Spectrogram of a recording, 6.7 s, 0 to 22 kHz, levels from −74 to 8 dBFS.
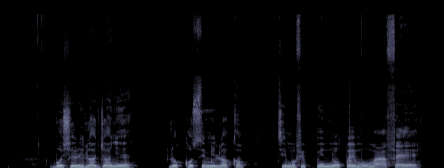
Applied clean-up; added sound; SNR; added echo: neural mask model Resemble Enhance denoiser.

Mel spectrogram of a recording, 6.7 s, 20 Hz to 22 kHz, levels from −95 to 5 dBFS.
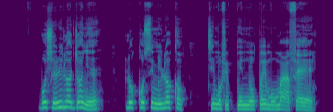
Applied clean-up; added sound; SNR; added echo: neural mask model DeepFilterNet 3.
